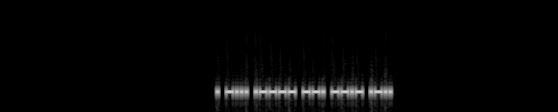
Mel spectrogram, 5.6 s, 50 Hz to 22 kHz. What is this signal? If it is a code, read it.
Morse code, heard as a keyed tone, about 51 wpm, 700 Hz. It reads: EB1GQL
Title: DXCC-100 Call Signs - 6 Characters - 50wpm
